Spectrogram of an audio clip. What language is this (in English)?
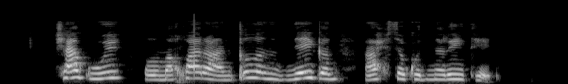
Abkhazian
